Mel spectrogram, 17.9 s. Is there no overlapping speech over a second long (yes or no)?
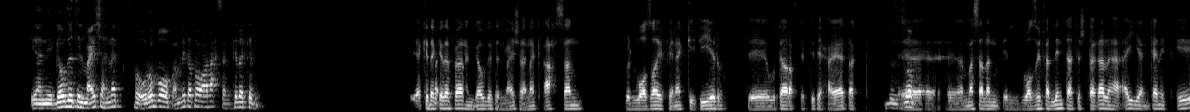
yes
